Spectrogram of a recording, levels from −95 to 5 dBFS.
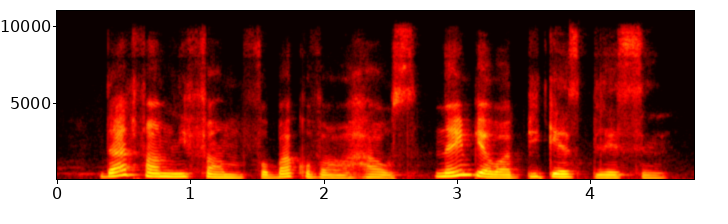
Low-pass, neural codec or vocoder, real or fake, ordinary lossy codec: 9.9 kHz; vocoder, 44.1 kHz, 128 mel bands, Pupu-Vocoder; fake; Opus, 32 kbps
